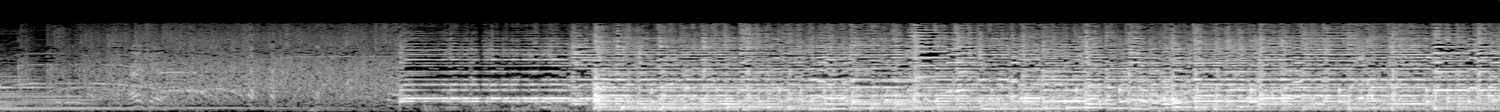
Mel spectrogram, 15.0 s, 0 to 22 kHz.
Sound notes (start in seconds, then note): 0.0 applause, cheering; 3.8 lively music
